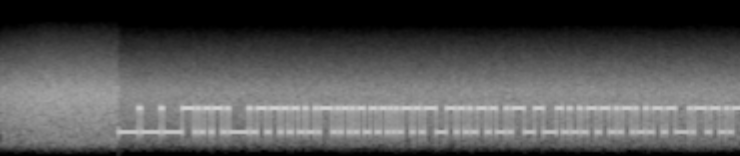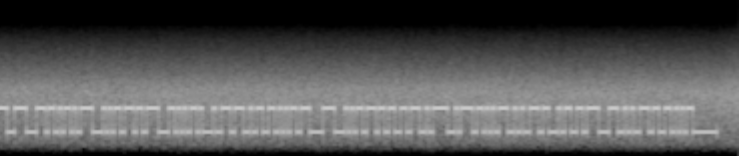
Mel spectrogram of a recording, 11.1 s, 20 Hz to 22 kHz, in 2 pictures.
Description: RTTY (45.45 baud, 850 Hz shift), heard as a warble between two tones, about 970 Hz centre, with radio static. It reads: A PEDIR O ACOMPANHAMENTO DOS ORGANISMOS INTERNACIONAIS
